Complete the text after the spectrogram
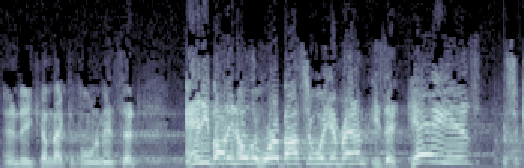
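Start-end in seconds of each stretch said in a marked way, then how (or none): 1.9-3.7 raised, quick platform announcement; calling out. Retold or imitated. Man at the microphone seeking a preacher, calling out. 4.1-4.7 high-pitched retold call. Man beside the preacher pointing him out, calling out.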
